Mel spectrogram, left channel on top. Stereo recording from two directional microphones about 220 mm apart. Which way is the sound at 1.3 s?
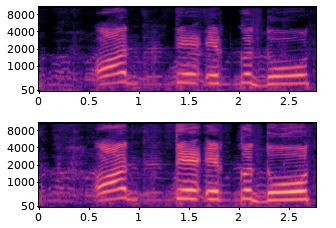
25° right (ahead or behind).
